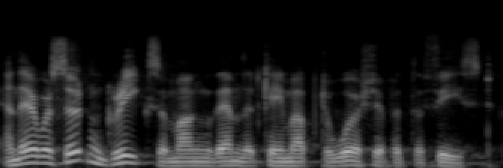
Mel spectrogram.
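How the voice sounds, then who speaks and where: A man narrating scripture in a solemn, measured, theatrical manner, in the style of old-time radio drama. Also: low voice, sing-song. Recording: dull, band-limited old-radio sound.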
